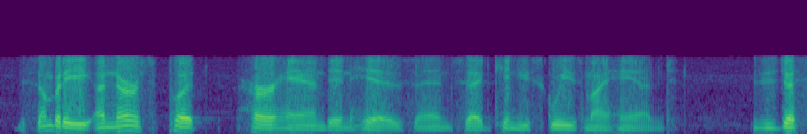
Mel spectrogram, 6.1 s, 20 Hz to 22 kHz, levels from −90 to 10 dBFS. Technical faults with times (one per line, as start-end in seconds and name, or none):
0.00-6.06 G.726 ADPCM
